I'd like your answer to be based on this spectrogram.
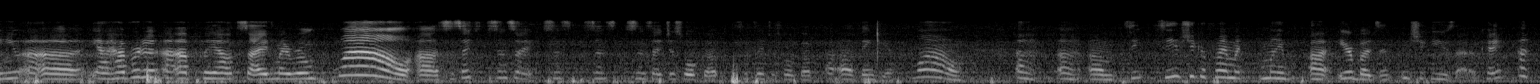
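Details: Adult woman having an early-morning tic attack right after waking, with uncontrollable repeated 'wow' tics and word repetitions interrupting speech; vocal tics.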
